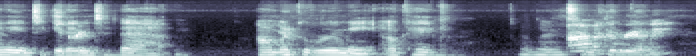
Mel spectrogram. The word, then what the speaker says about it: amigurumi: Oh, amaguri. Oh, it's amigurumi.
